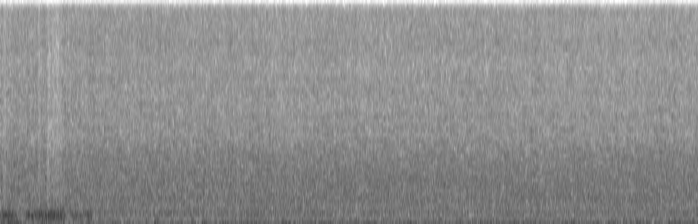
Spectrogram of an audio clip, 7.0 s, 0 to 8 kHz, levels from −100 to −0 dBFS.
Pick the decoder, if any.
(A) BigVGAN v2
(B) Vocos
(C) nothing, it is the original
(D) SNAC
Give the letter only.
B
